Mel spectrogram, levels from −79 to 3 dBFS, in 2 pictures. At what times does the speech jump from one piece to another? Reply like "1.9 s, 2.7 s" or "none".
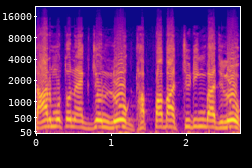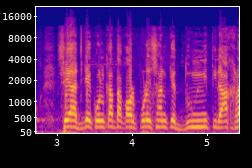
none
